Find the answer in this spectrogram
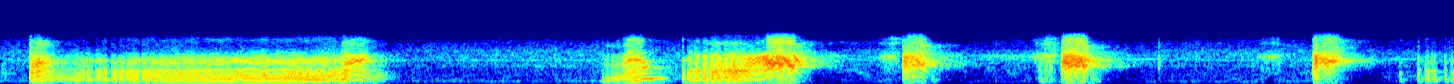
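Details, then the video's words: Poodle 'talking' indoors: a drawn-out, wavering, harmonic groan lasting nearly two seconds, then a string of short sharp yelping bursts, some quick and clipped, spread over the following five seconds. "Poodle Talk"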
